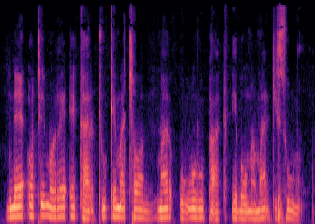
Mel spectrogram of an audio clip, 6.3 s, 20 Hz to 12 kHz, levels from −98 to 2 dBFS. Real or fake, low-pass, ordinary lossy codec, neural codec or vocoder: fake; 10.8 kHz; MP3, 48 kbps; codec, 24 kHz, 3 kbps, HILCodec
